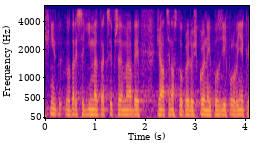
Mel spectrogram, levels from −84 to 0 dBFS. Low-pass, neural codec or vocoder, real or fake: 5.4 kHz; none; real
